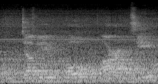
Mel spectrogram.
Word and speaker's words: wort: It will strain out all those grains from our sugary water, which is called wort. W-O-R-T. It's spelled, pronounced wort though.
